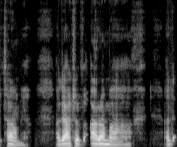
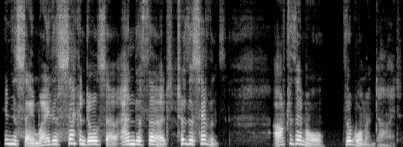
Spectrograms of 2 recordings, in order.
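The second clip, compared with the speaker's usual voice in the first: higher, eager questioner's voice building through the list; Sadducees' riddle; 5 semitones higher than usual. Acted. Sadducees trying to trap Jesus, higher mocking questioner. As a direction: pile up the brothers as a gotcha, pitched higher.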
